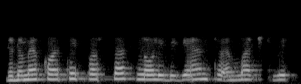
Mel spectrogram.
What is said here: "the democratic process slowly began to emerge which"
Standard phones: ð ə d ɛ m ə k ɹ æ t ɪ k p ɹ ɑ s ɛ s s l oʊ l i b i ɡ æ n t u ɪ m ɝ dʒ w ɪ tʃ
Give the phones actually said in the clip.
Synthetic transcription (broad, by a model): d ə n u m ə k ɔ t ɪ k p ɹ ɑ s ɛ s s l oʊ l i b i ɡ æ n t u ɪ m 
